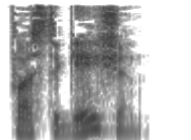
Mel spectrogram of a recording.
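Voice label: "fustigation", British English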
